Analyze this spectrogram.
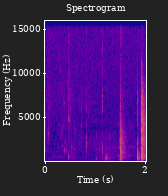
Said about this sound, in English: That's me finishing my water.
